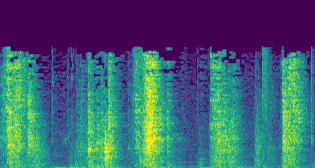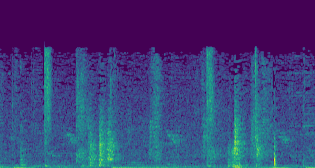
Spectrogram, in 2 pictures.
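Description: Background music, with several short knocks and clatters in the first three seconds and a few more near the end, from kitchen things being handled.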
